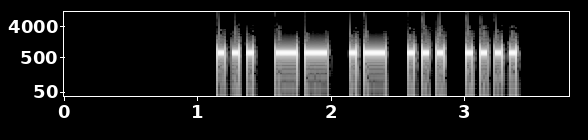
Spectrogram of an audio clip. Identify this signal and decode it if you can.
Morse code, heard as a keyed tone, about 22 wpm, 700 Hz. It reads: SMASH
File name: 5 Letter Words - First 3 Letters Given - 22wpm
